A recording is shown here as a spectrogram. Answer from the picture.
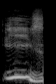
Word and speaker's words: Ys: I looked this up because you think, well, how do you say that? Ease? It's ease. It's ease. Ease.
